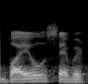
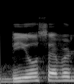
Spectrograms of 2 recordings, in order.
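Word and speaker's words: Biot-Savart: बायो-सैवर्ट लॉ, इसको हम बीओ-सैवर्ट लॉ भी बोल सकते हैं, बायो-सैवर्ट लॉ भी बोल सकते हैं, या अक्सर लोग टी को साइलेंट भी बोलते हैं, सिर्फ और सिर्फ बायोसेवर्ट्स इसको बोलते हैं।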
